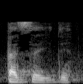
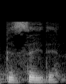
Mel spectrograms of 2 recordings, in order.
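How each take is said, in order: First: The first b takes an a vowel. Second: The first b takes an i vowel. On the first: "بعضی عرب با این باء فتح میدهند" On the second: "نه بزیدن"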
